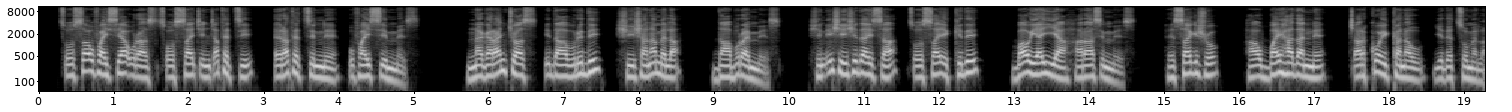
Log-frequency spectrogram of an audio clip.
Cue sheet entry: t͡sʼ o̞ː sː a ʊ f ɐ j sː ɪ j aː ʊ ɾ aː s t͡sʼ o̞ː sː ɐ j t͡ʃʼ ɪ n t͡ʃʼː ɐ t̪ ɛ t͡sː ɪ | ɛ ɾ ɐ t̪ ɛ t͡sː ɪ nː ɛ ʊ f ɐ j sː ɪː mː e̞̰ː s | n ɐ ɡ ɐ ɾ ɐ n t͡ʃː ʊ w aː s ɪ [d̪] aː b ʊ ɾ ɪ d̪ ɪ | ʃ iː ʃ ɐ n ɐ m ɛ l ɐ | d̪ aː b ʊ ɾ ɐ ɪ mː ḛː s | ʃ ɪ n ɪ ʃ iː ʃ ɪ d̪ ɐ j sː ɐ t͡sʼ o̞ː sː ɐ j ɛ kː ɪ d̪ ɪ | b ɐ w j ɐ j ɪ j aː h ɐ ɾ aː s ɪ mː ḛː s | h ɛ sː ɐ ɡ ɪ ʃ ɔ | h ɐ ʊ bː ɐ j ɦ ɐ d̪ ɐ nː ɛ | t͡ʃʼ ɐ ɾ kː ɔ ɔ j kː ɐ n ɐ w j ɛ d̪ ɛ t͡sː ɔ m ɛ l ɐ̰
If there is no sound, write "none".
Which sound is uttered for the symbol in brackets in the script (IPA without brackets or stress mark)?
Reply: d̪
